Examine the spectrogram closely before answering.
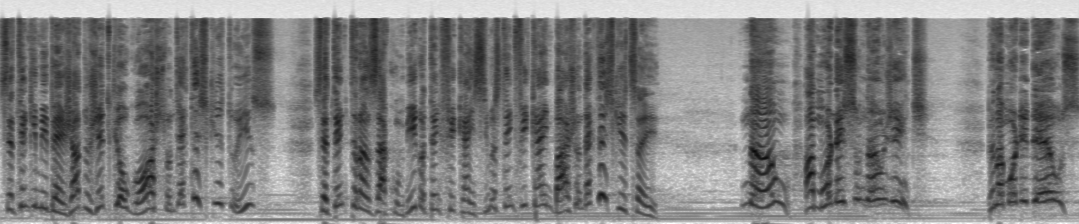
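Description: A raised, projected voice swings very widely in pitch. The sound is dry and close with no echo, with noticeable background noise. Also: man. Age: 50s. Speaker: pastor. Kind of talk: sermon.

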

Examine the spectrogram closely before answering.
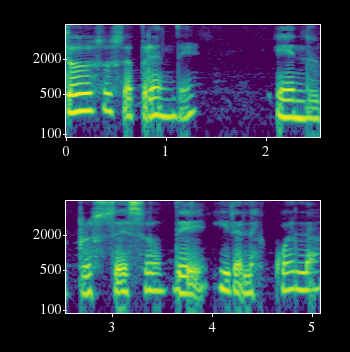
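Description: A somewhat breathy woman speaks at a very slow pace with fairly even intonation, the sound dry and close with no echo. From Chile. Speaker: podcaster, guide dog user. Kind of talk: personal monologue. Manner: halting.

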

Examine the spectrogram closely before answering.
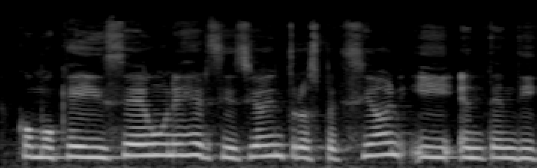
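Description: A woman speaks at a medium pitch with a dark, mellow tone. Her pace is moderate and her intonation fairly even. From Colombia. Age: 40s. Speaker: podcast host. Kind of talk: personal storytelling.

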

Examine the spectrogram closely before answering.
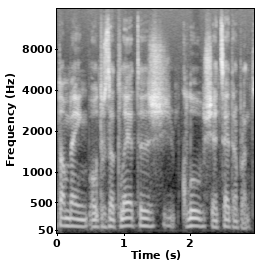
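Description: At a fairly slow pace, a man speaks in a normal speaking voice of medium pitch. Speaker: podcast host, YouTuber. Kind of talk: casual chat.

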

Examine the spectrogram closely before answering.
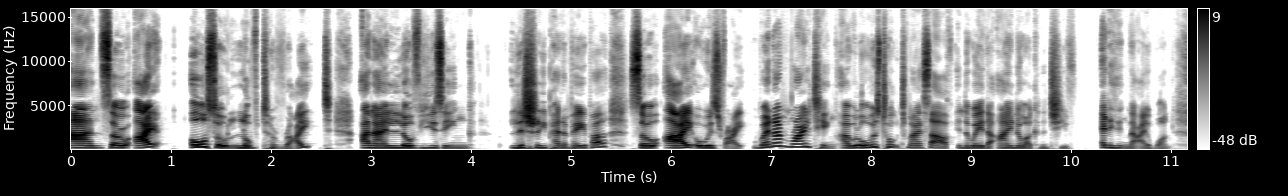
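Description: With an ordinary speaking voice, a fairly high-pitched woman talks at a fairly quick pace, her intonation lively and her loudness swinging widely. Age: 20s. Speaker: podcaster. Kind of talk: solo motivational talk. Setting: studio mic.

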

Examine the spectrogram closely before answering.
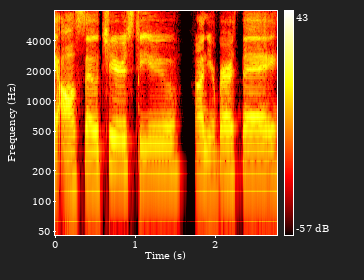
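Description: A woman with an ordinary speaking voice and a fairly low pitch talks at a fairly slow pace, the sound dry and close with no echo. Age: 30s. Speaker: podcast host. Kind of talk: casual chat. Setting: video call.

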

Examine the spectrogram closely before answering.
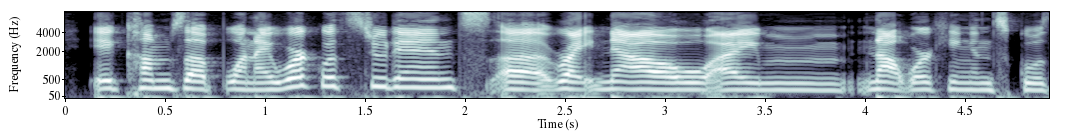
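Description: A woman with an American accent uses a normal speaking voice with ordinary pitch variation. The recording is very clean, with a silent background. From Los Angeles, California. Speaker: therapist. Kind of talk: interview.

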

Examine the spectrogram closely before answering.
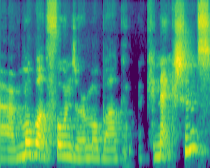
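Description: Lively intonation runs through a somewhat breathy voice that keeps a moderate pace. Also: woman. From Belgium. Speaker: business analyst. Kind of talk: interview.

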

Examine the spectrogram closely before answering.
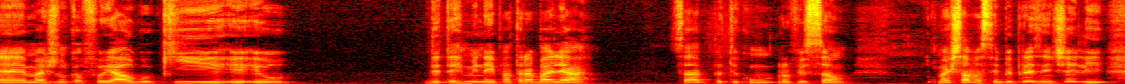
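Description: A man with a fairly high pitch speaks with fairly even intonation and long, frequent pauses. The recording is very clean, with a silent background. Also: moderate pace. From Rio de Janeiro, West Zone favela. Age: 20s. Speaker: rapper. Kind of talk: casual interview chat.

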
